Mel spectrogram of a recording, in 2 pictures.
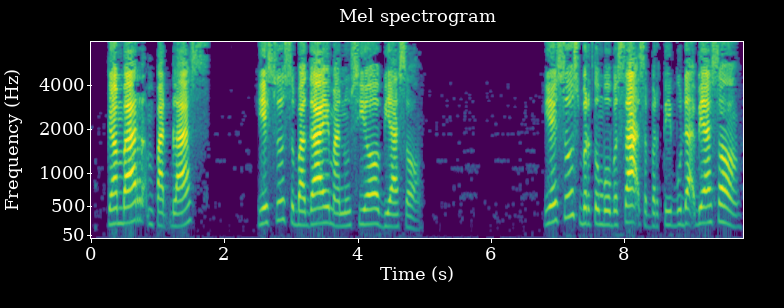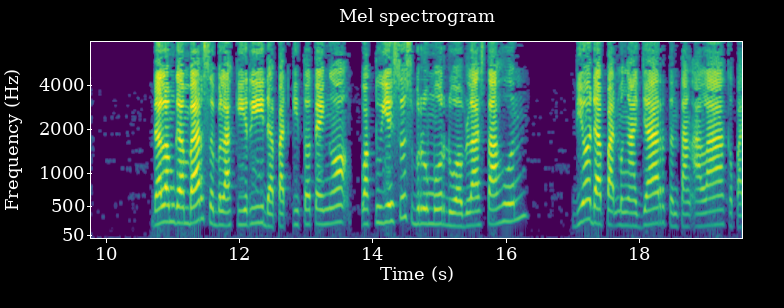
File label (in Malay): good news malay jambi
